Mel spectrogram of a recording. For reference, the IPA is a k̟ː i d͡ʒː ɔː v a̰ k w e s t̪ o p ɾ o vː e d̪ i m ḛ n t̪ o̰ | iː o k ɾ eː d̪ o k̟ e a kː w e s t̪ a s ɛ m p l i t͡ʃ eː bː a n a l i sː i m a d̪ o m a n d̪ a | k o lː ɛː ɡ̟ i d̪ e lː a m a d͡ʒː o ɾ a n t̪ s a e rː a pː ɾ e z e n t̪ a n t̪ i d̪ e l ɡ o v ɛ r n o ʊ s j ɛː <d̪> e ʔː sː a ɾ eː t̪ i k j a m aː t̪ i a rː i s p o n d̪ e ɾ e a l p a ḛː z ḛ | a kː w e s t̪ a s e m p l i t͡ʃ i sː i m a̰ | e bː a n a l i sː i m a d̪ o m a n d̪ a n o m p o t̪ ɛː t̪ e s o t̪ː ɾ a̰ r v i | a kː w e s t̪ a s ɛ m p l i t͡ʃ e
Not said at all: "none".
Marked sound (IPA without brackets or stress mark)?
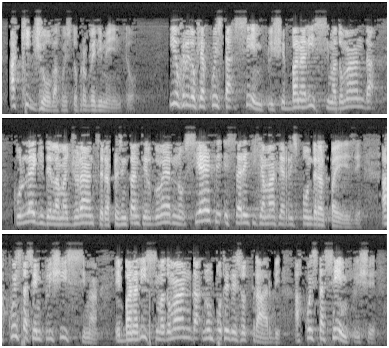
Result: t̪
